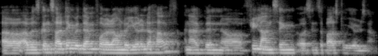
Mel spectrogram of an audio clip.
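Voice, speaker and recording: A young man from India, a current master's student speaking in an online info session, measured and dotted with "uh" fillers. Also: mid-range voice, flat delivery, dark tone, reverberant.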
